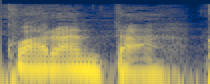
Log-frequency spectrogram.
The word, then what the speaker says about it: Cuarenta: Cuenta? You're two-thirds of the way there. Kind of. Keep trying. – What is it? – I know. Cuarenta. You got it.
